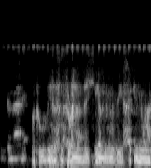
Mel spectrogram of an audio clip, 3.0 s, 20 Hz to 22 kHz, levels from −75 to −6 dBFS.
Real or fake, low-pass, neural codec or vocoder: fake; 7.2 kHz; codec, 24 kHz, 0.9 kbps, WavTokenizer, medium music audio release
